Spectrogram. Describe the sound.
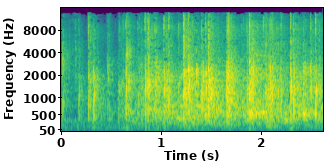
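Audience clapping during a church talk: uneven, moderately loud bursts of hand claps that swell and ebb across a couple of seconds, with no talking over them.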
